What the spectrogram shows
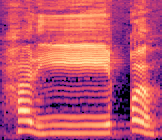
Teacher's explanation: رکنے کی صورت میں قاف پر قلقلہ بھی کرنا ہے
